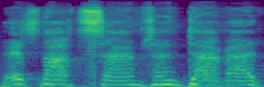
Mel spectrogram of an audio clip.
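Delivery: high, raging angry voice. Imitating a boss on a headset, red with anger: imitating Vince McMahon raging. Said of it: "completely red".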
